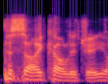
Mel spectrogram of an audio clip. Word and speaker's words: psychology: Mean, I'm no expert on psychology or whatever they call it. Yes, that, that's that's one of those words with a silent p, isn't it? – Yeah.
